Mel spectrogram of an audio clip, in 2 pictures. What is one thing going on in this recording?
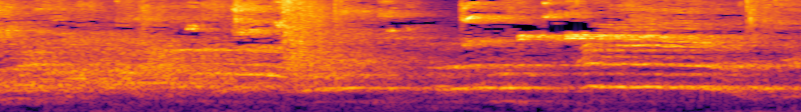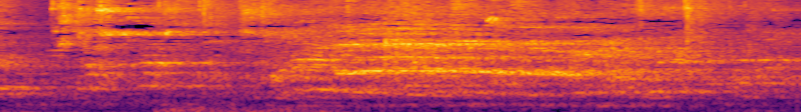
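Young men shout and cheer with excitement in a large echoing hall.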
